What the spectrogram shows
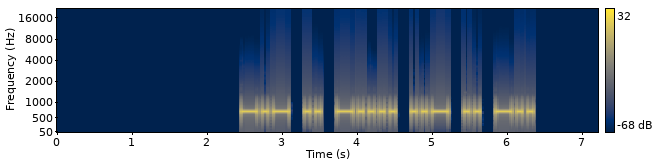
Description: Morse code, heard as a keyed tone, about 17 wpm, 700 Hz. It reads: KI6UID
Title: USA Call Signs - 6 Characters - Repeated 2x - 17wpm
